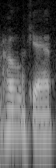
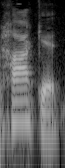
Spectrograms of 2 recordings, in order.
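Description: First: HOCAT said as HOE-cat; long O in Hocat, full "cat" ending; accepted variant pronunciation. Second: HOCKET said as HOCK-it; short first vowel in Hocket, light "it" ending; maker's pronunciation. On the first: Guest allowing the host's version, variant pronunciation. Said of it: "if you wanna call it Hocat". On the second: Guest telling host the company's name for it, preferred pronunciation. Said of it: "we call it Hocket". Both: Shown as a demonstration.

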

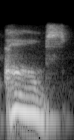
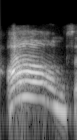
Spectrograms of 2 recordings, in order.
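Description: First: Said in the usual way. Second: High, elated exclamation; joyful cry. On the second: Acted. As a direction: cry it out high as if landing on treasure. Native lands on money pile.

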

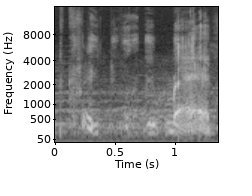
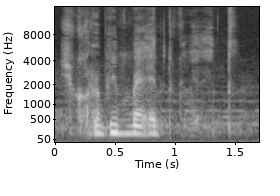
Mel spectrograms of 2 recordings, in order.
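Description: First: Breathy whisper, pitch dropped. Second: Said in the usual way. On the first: Acted. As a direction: whisper it like a secret. Repeats the line, second time whispered.

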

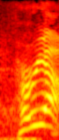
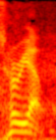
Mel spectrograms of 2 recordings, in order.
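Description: First: Louder repeat, pushing him; hurry up shout. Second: Said in the usual way. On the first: Acted. Coach hurries player fetching shoes, louder repeat. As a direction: snap it louder the second time.

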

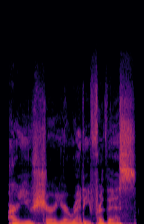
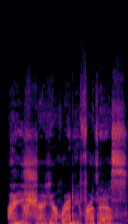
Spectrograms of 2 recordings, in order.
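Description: First: Low eerie murmur. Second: A soft voiceless whisper; creepy whisper. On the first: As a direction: lower and softer, a creepy murmur. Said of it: "whisper into my ear". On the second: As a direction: breathe it into someone's ear. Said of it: "I heard her whisper". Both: Retold or imitated.

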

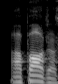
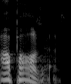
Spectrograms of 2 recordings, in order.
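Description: First: Said in the usual way. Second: Softer apology. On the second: Shown as a demonstration.

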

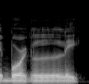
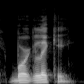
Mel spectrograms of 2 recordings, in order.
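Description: First: "Borglik" as two syllables, ending in a long "leek"; trying out a pronunciation. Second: "Borglicki" as three syllables, ending in "-licky"; alternative pronunciation. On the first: Host sounding out a listener's surname, "Borglik" ending in "-leek". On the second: Host retrying a listener's surname, "Borglicki" with an extra "-ee" ending. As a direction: say "Borglicki" with an added final "ee". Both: Real, not acted. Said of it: "I'm sorry I'm butchering your name".

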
